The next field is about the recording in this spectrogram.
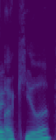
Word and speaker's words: Del Aquila: His name is David Del Aquila, by the way. I think I'm pronouncing that right. A-Q-U-I-L-A. – Sounds right. – Del Aquila.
